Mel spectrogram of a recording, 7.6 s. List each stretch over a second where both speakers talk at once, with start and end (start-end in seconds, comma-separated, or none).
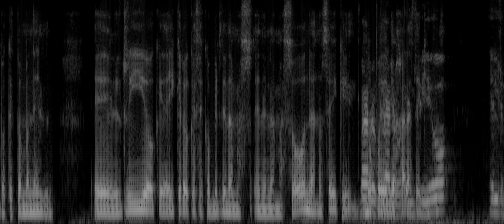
5.4-6.7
